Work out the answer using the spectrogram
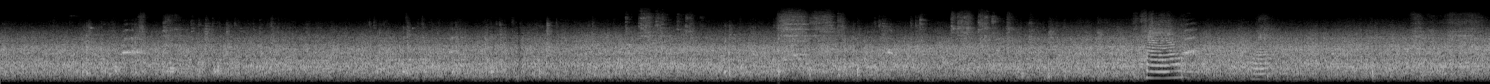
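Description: Train hauled by a Class 55 Deltic locomotive running along the line, heard from an open carriage window: a steady rush of train and wind noise with scattered clicks of the wheels over the track, and a brief sweeping whoosh about three-quarters of the way in.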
